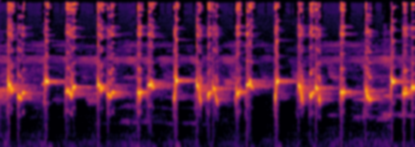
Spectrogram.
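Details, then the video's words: Sooty-headed bulbul in long continuous ropel song, a lure to make other bulbuls sing back: an unbroken series of liquid, bubbly double notes with rising and falling whistles. "Suara TRUCUKAN GACOR Ropel Ngalas"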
